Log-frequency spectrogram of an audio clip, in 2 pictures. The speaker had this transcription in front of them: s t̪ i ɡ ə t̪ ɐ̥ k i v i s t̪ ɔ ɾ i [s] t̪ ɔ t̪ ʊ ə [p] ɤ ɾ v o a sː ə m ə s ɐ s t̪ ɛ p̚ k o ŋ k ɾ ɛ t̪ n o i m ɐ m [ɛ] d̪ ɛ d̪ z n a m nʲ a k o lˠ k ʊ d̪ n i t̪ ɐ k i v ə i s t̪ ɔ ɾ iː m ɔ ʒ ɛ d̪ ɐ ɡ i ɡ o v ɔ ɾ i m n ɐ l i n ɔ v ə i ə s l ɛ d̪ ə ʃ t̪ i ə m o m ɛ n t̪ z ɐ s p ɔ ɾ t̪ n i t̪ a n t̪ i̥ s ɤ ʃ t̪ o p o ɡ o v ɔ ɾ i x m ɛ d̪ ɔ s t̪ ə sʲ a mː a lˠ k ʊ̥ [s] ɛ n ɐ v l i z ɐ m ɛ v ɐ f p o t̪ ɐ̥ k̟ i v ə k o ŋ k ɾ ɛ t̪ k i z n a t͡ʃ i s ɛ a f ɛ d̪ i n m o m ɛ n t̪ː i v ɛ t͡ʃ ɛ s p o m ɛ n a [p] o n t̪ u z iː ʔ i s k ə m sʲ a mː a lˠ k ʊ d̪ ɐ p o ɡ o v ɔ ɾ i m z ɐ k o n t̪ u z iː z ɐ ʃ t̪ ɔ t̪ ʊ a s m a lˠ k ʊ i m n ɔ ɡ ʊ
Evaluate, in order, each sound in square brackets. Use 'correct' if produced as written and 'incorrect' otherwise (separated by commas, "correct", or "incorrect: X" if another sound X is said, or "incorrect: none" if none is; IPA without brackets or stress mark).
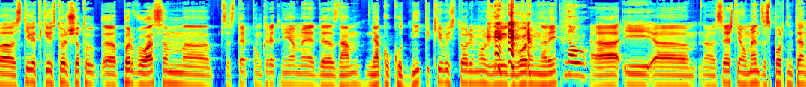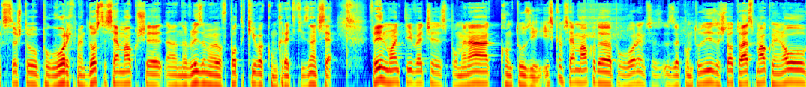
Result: incorrect: ʃ, correct, correct, incorrect: ʃ, incorrect: k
